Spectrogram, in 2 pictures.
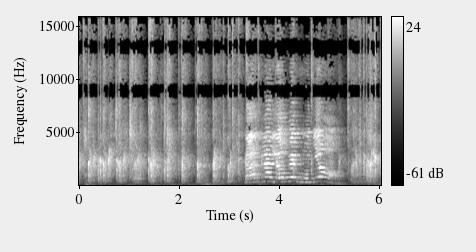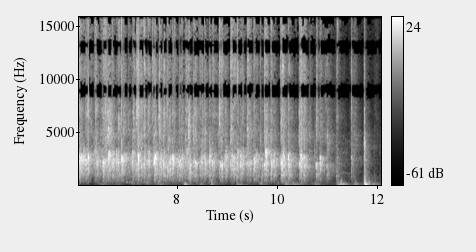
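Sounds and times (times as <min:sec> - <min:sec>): audience applause: 0:00.0 - 0:03.4, 0:05.2 - 0:11.7.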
